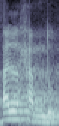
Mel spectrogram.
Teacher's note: آپ اس جب بولتے ہیں تو یہ حمزہ کی آواز نکالتا ہے، الحمد، تو یہ حمزہ کی آواز ہے، الف کی آواز نہیں ہے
